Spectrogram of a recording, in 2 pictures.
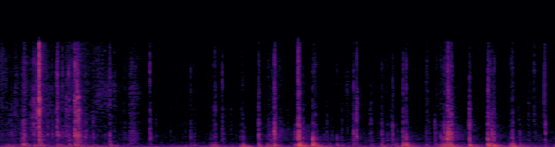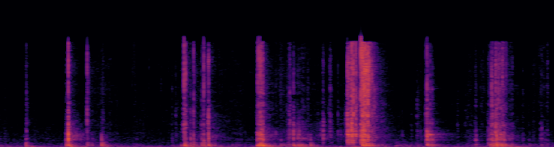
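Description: Stiff plastic strapping band crinkles and clicks as hands weave it.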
